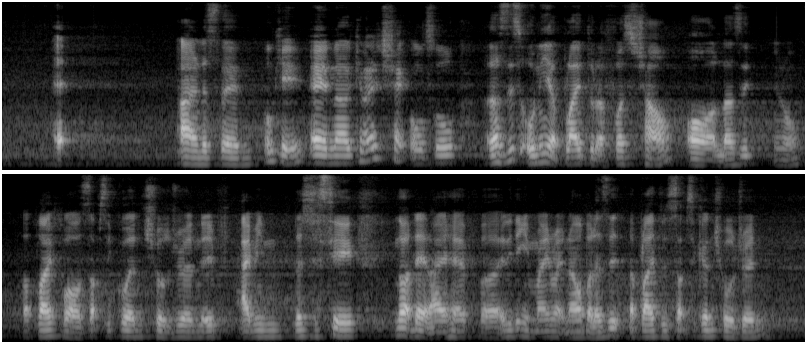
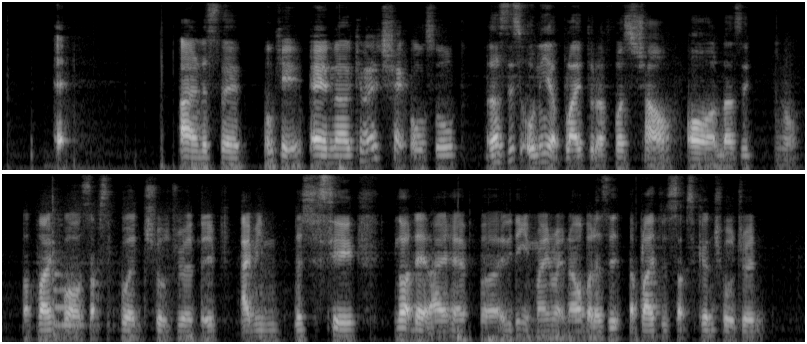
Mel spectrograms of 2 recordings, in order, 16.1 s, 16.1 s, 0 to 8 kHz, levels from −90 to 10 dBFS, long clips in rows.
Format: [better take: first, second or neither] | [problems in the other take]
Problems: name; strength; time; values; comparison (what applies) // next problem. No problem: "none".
first | noise reduction (neural mask model RNNoise)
